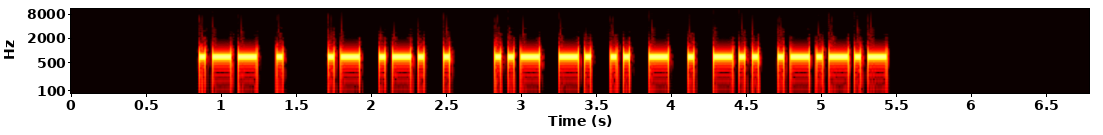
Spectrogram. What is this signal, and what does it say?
Morse code, heard as a keyed tone, about 28 wpm, 700 Hz. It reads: WE ARE UNITED.
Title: Sentences from Top 1000 Words - Review Part 4 - 28wpm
